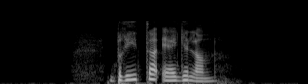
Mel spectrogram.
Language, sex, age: Norwegian, female, 34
